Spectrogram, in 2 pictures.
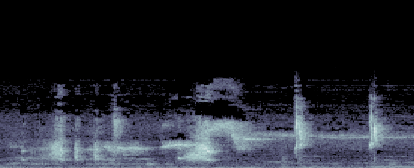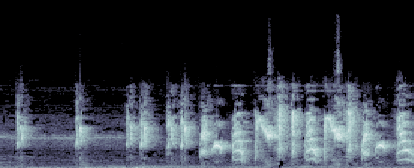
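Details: Olive-backed tailorbird looking for a rival in an agitated state, with scratchy warbling, spaced piercing notes over a thin whistle, then an accelerating loud series of ringing chirps.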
